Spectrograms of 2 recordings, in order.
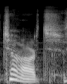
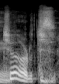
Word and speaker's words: Church: ¿Cómo has dicho? Charles. – Dije Church. Sí. Church. The Lord of the New Church. Church. – Dile otra vez. – Church. New Church.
